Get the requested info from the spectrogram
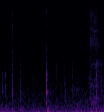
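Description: Typing on a computer keyboard: an uneven run of separate key clicks as a word is typed out.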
